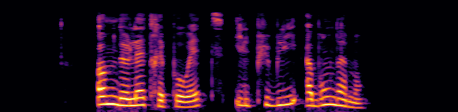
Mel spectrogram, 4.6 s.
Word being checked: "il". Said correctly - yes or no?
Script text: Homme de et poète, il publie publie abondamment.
yes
